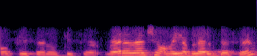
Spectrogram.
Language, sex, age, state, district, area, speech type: Tamil, female, 30-45, Tamil Nadu, Viluppuram, rural, conversation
